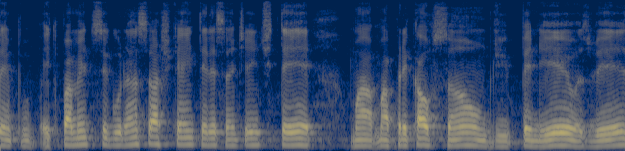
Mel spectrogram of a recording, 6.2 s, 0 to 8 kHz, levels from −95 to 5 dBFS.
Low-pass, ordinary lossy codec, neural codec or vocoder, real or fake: none; none; codec, 16 kHz, 8 kbps, FreqCodec, larger model; fake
